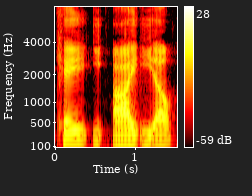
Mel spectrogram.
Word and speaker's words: Kiel: I'm hoping I'm pronouncing this right where he's from, but Owen will help us. Kiel, Germany. Kiel.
